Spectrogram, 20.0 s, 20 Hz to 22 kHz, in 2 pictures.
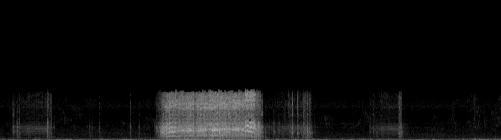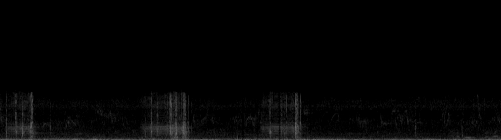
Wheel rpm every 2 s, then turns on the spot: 0, 70, 120, 0, 0, 0, 0, 0, 0, 0.
none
